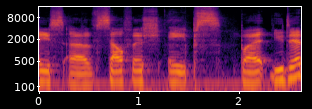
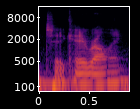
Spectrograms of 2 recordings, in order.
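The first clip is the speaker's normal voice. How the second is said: ordinary delivery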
